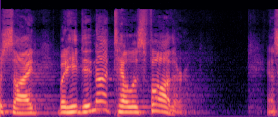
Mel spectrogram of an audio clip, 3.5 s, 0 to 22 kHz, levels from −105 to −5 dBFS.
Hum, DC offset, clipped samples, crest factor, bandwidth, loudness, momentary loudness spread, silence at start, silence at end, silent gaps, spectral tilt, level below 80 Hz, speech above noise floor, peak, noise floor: none; under 0.1%; under 0.1%; 16 dB; 16 kHz; -25 LUFS; 13 LU; 0 s; 0 s; none; -5.5 dB/octave; -72 dBFS; 52 dB; -10 dBFS; -76 dBFS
